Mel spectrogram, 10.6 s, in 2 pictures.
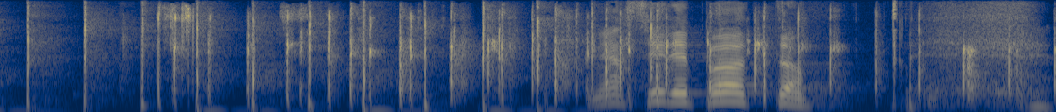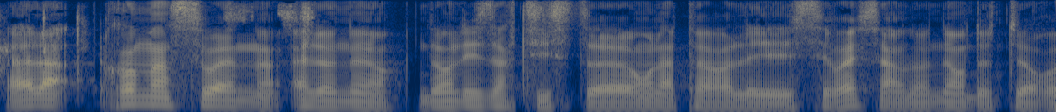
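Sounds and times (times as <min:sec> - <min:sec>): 
hand claps from a few people in a radio studio: 0:00.0 - 0:06.9
speech: 0:03.0 - 0:10.5.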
